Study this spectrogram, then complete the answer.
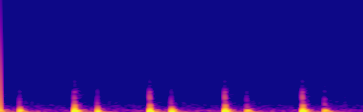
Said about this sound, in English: As our fingers touched, she gripped my hand and held it there, dead eyes burning into mine, mouth moving soundlessly, heart beating harder and harder, impossibly hard in her chest, in her fingertips.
